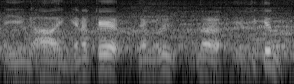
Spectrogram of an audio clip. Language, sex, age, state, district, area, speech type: Malayalam, female, 60+, Kerala, Kottayam, urban, spontaneous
